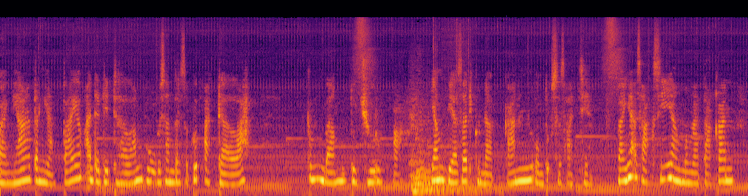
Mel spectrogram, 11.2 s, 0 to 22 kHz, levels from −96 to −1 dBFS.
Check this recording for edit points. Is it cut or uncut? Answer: cut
